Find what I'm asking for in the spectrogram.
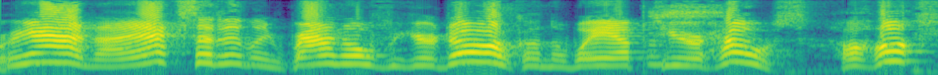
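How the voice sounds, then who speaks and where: Over music in the background, a high-pitched put-on character voice rattles along at a very fast pace. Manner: cheerful, chipper.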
